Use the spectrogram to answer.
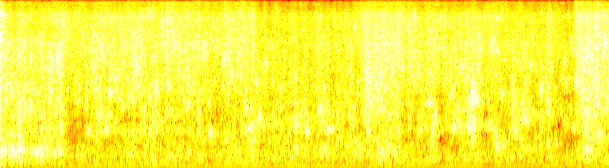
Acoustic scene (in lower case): kitchen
